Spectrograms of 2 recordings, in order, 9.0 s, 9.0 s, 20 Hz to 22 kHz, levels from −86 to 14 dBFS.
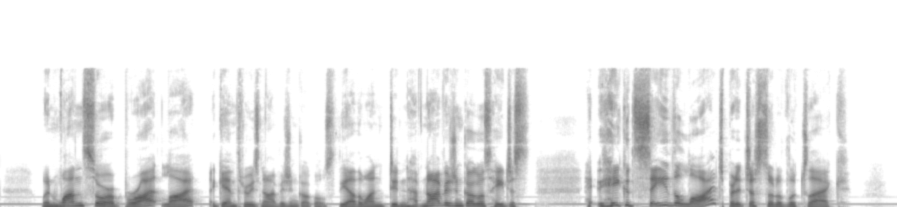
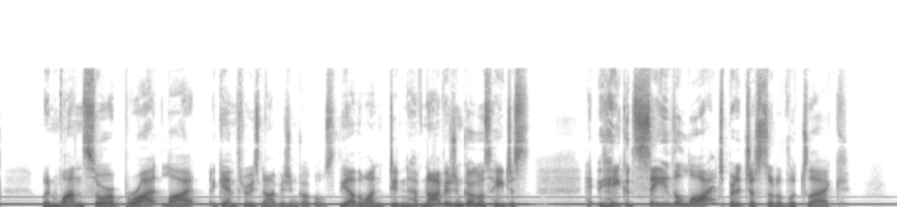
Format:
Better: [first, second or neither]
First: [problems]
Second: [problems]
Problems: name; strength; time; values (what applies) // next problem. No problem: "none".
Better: first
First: background music; faint; throughout; 25 dB below the speech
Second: background music; loud; throughout; 8 dB below the speech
